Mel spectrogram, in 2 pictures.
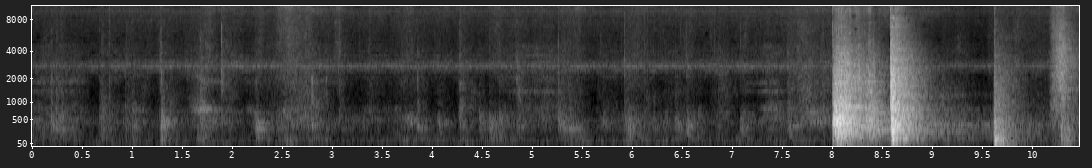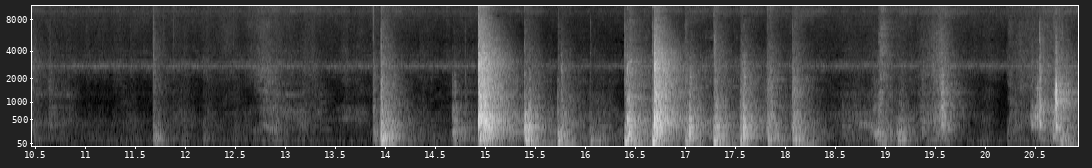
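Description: Sheet-steel door panel being handled on a workbench while a rubber edge seal is worked onto it. Faint handling sounds at first, then a series of sharp knocks and clunks starting about eight seconds in, coming in a cluster near the end.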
